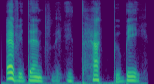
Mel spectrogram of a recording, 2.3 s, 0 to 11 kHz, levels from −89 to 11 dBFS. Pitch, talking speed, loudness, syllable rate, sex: 150 Hz, 130 wpm, -21 LUFS, 4.6 syllables/s, female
